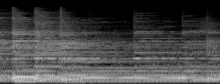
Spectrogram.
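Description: Steel-string acoustic guitar strummed, a chord struck near the start and left ringing.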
